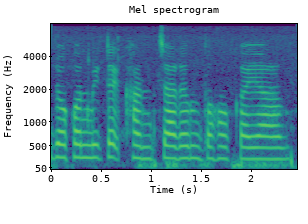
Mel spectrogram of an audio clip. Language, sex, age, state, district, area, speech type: Santali, female, 18-30, West Bengal, Birbhum, rural, spontaneous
